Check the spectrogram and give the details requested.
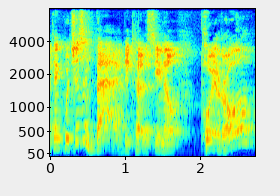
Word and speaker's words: Poirot: it had more of a purveyance of whimsy, I think, which isn't bad because, Poirot, I think is how you properly pronounce his moniker, this famous sleuth detective, this Frenchie.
